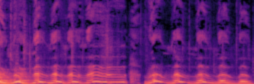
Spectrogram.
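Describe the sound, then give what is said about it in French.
A voice imitates a three-legged farm dog barking furiously toward the street, using loud, drawn-out, wavering yelps and whines. The yelps come in two rhythmic runs separated by a brief break. “Le chien aboie de toutes ses forces en direction de la rue.”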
